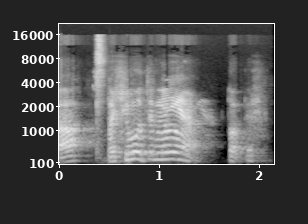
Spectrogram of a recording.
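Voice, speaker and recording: Drunk man from Transnistria, rambling and cursing caller, slightly high voice, muffled lo-fi line. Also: normal speed. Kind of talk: heated phone argument.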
